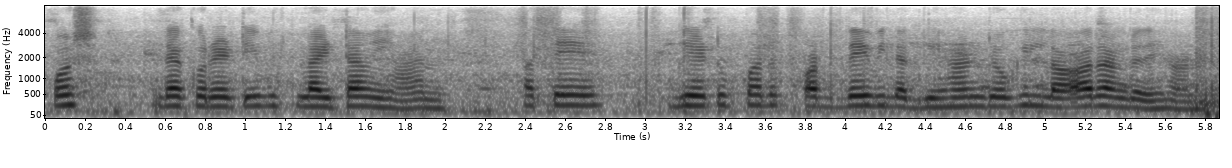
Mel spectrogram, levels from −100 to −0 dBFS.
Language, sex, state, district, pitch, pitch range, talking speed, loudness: Punjabi, male, Punjab, Kapurthala, 220 Hz, 210-230 Hz, 185 wpm, -18 LUFS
